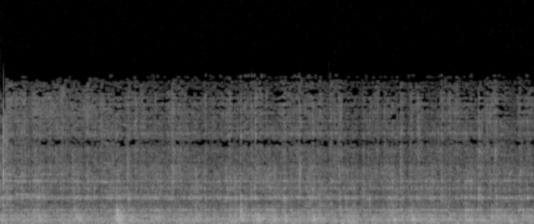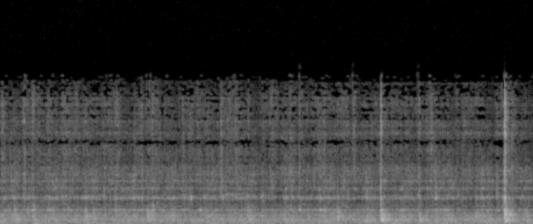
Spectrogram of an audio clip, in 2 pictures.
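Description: Soapy water sloshes and churns inside a turning washing machine drum.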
